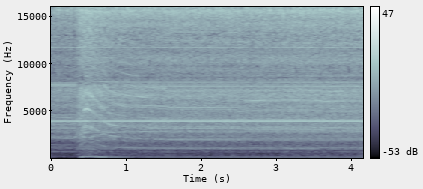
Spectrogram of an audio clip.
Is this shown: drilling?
yes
